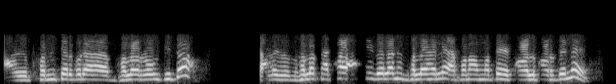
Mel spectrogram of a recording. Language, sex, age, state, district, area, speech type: Odia, female, 45-60, Odisha, Sundergarh, rural, conversation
